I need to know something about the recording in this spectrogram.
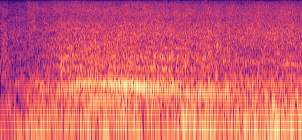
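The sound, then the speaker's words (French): A car engine revs steadily and loudly, a sustained mid-pitched roar with a rising whine as the vehicle pulls in, no voices present. “Par contre, voilà la fameuse voiture.”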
